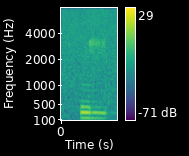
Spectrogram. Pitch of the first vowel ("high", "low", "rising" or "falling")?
high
